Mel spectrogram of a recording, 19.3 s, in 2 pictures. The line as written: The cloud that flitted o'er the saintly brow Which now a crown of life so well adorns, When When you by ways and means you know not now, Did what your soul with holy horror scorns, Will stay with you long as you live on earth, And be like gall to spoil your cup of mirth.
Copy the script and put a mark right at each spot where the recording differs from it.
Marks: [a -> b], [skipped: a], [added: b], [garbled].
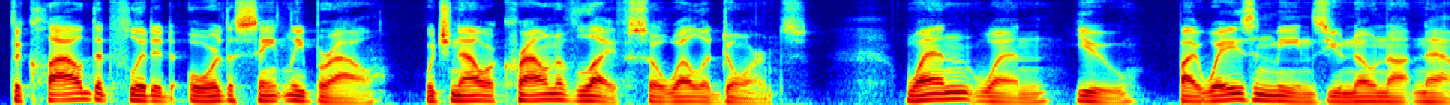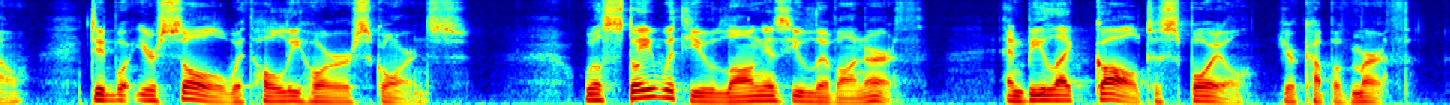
The cloud that flitted o'er the saintly brow Which now a crown of life so well adorns, When When you by ways and means you know not now, Did what your soul with holy horror scorns, Will stay with you long as you live on earth, And be like gall to spoil your cup of mirth.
